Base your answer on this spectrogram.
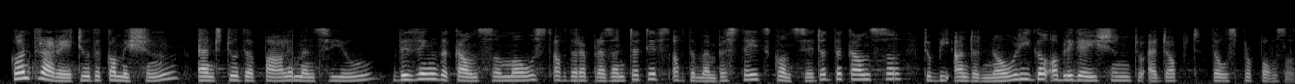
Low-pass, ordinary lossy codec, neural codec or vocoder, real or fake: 5.4 kHz; none; none; real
